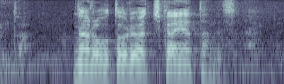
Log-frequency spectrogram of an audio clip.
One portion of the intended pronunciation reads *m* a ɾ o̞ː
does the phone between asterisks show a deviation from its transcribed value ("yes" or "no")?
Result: yes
